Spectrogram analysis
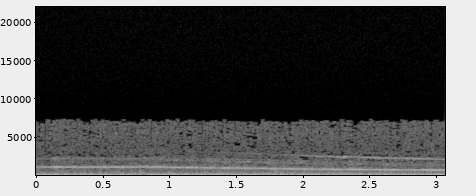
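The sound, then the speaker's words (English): An ambulance carrying a passenger pulls away from the scene of an accident on a highway, where a sedan lies overturned. Its siren holds a steady wailing tone whose pitch slowly sinks as it pulls away, over a loud, continuous low engine rumble with no one speaking. “An ambulance swings away with its passenger.”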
